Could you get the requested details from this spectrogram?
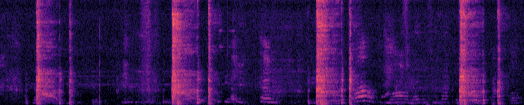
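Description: Four strong deliberate coughs, each a loud burst, spaced by quiet voiced sounds and breaths; a performed voluntary coughing technique.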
